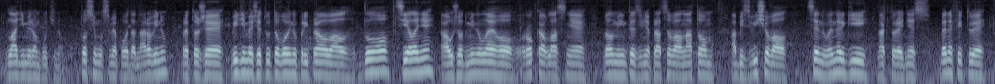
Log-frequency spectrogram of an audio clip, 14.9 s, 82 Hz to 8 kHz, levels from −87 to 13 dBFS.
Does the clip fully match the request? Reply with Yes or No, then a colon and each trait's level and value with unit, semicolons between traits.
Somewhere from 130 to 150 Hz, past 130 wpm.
Yes: low, 135 Hz; average, 140 wpm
